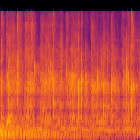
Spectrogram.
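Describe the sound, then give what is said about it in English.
A crowd claps hands together in a dense, steady patter of overlapping claps that holds at an even level for a few seconds, with a low hum underneath. “Clap your hands.”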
